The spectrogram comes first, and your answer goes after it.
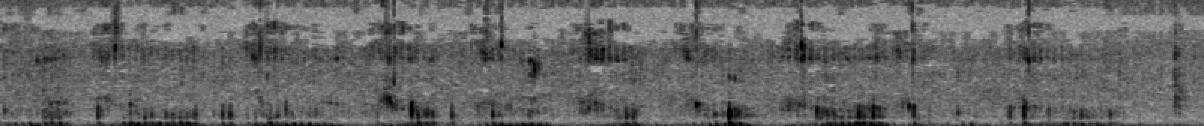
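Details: Pippin, a male Maine Coon cat, purring during affectionate cuddling, happy with attention from his family; a deep, low rumble swelling and fading in steady pulses about once a second, with faint soft rustles.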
